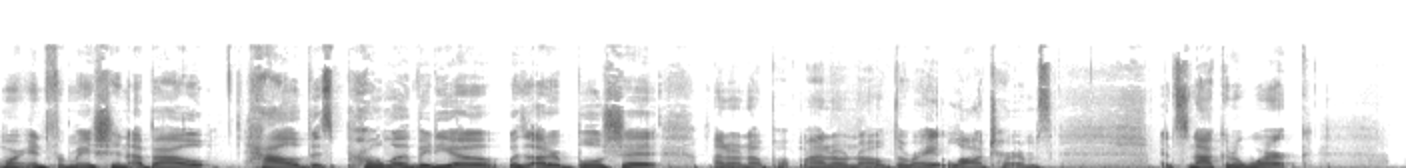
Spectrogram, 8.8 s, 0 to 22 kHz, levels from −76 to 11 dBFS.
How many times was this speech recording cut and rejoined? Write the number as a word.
two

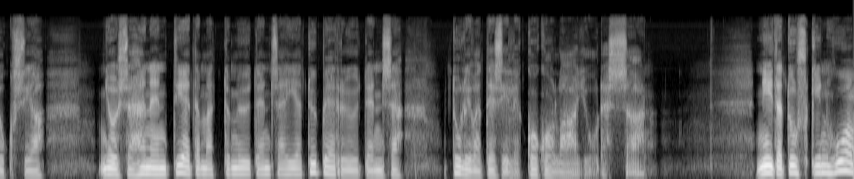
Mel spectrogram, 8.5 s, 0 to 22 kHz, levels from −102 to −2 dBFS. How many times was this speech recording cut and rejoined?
zero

